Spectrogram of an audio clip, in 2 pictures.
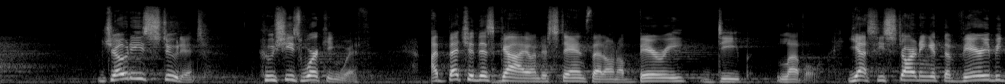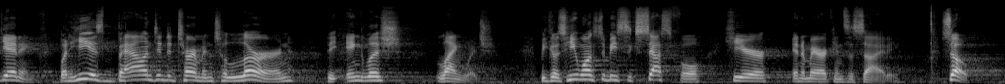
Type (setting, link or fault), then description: setting, large echoing room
